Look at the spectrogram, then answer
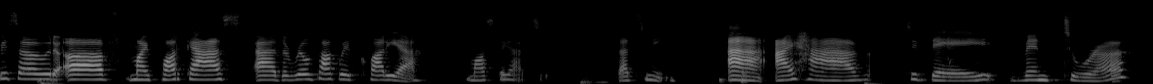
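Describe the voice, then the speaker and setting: A woman speaks very slowly in a Mexican accent, with long, frequent pauses. Her voice sits at a medium pitch with a bright, sharp tone and ordinary pitch variation. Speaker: podcast host and mortgage loan professional. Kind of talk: casual chat.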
